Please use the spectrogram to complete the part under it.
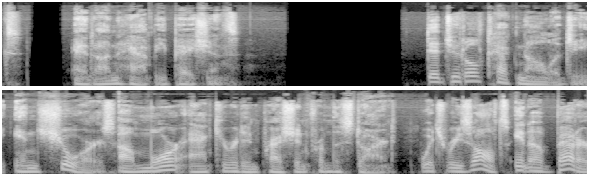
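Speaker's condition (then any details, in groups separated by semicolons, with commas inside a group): No condition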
